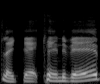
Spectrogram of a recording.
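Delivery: put-on cartoon kid voice. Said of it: "he kinda talks like this".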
